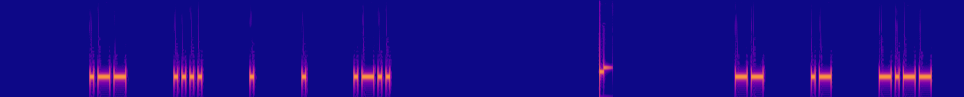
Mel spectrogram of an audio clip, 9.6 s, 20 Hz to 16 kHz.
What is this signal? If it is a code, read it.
Morse code, heard as a keyed tone, about 30 wpm, spaced as for 14 wpm, 700 Hz. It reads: WHEEL MAY
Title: 4x Character Spacing - Top 500 Words - 30wpm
